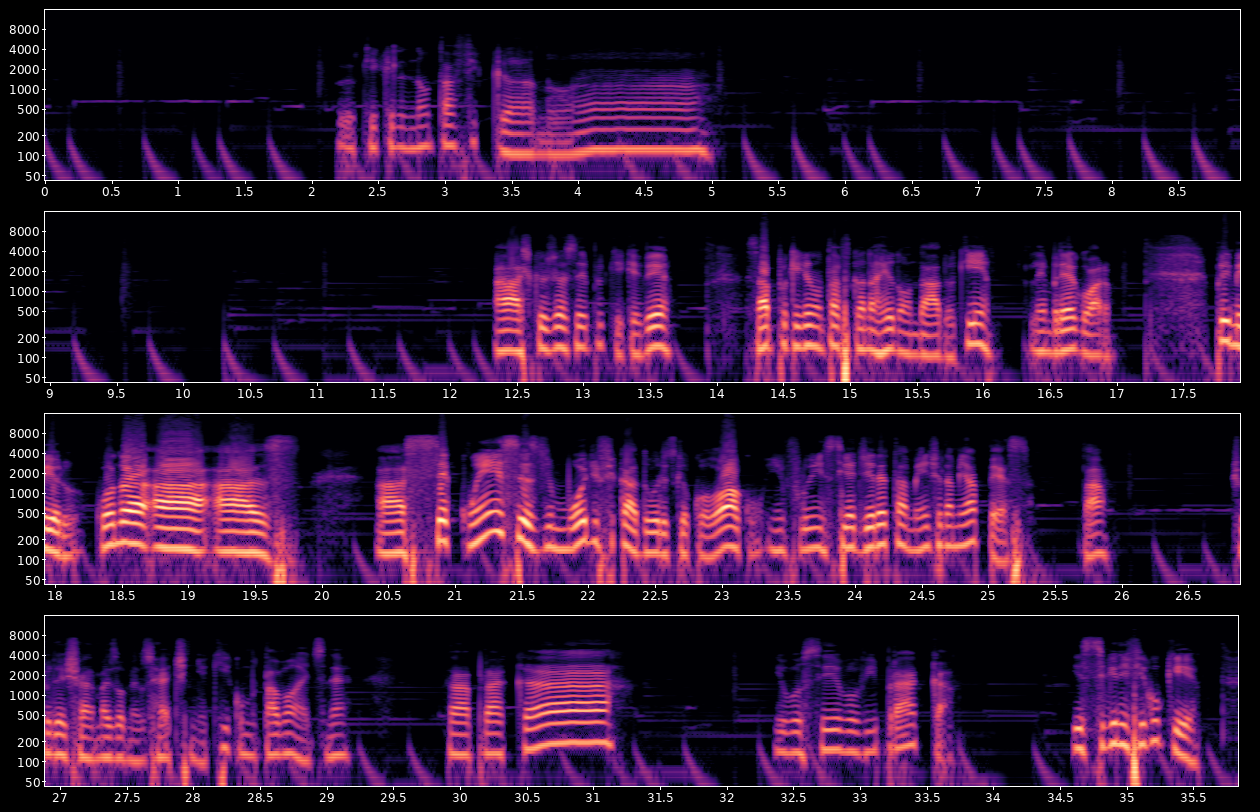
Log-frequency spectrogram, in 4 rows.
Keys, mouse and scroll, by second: 0.0-1.3 drag, 1.9-4.9 middle drag, 5.8-12.2 drag, 13.0-16.1 drag, 19.6-26.2 drag, 26.2 KP_3, 28.1 click, 32.5 click, 34.8-35.8 scroll up 1.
